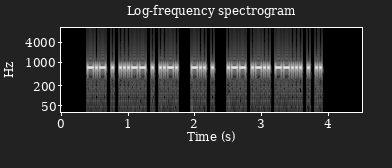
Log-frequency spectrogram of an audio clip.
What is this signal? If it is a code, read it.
Morse code, heard as a keyed tone, about 37 wpm, 700 Hz. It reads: KE3EF DE WL7EI
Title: USA Callsign DE Callsign - 5 Characters - 40wpm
